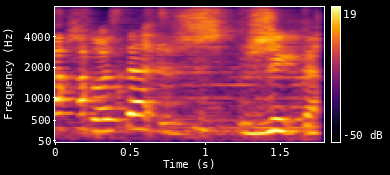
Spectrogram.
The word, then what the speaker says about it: Costa Rica: yo sé es que pronuncian la R más o menos así, ¿no? Rica. Chica. ¿Cómo es? Chica. ¿Cómo es? Ay, pues madre, es diferente a como yo pensaba. Costa Rica. Chica. Más como una medio che.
